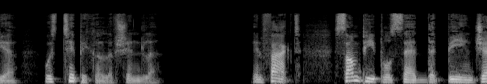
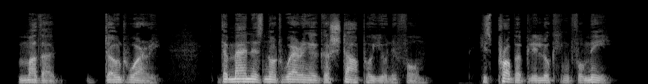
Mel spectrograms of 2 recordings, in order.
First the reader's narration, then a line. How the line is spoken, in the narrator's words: said Leopold calmly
